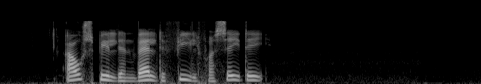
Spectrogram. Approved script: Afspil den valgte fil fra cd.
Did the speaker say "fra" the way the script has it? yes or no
yes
